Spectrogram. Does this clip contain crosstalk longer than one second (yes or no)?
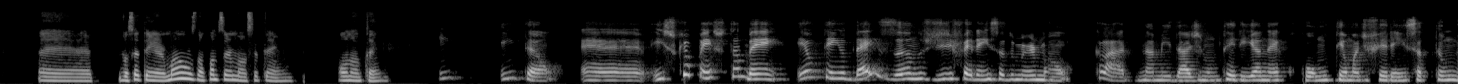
no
